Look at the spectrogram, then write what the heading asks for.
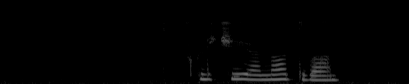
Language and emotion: Russian, neutral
